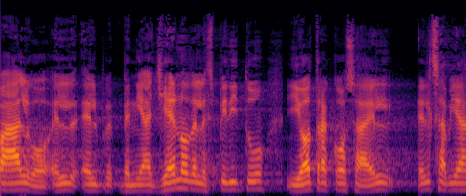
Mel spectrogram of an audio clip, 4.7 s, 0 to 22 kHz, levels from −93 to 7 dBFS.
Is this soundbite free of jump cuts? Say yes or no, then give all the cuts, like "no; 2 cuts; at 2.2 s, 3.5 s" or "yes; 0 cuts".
no; 1 cut; at 2.8 s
